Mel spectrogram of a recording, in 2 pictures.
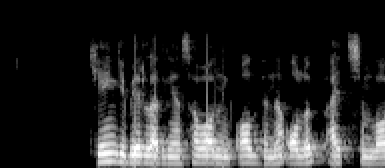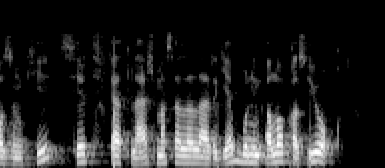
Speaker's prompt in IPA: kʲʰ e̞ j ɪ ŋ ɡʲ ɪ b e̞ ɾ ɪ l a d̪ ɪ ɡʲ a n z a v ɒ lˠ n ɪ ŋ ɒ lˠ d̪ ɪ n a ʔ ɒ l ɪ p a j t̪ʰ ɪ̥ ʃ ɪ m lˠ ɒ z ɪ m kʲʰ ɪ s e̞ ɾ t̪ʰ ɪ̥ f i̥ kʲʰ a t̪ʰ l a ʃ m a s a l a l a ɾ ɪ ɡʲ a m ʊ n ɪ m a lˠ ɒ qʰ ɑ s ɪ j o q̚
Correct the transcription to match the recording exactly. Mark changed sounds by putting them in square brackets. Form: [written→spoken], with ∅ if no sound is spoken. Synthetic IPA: kʲʰ e̞ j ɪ ŋ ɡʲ ɪ b e̞ ɾ ɪ l a d̪ ɪ ɡʲ a n [z→s] a v ɒ lˠ n ɪ ŋ ɒ lˠ d̪ ɪ n a ʔ ɒ l ɪ p a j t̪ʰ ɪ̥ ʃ ɪ m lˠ ɒ z ɪ m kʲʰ ɪ s e̞ ɾ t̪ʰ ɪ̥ f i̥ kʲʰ a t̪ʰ l a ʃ m a s a l a l a ɾ ɪ ɡʲ a [m→b] ʊ n ɪ [m→ŋ] a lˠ ɒ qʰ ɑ s ɪ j o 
